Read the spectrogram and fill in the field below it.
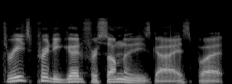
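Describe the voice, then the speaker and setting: A man from Ontario co-hosting a podcast, asking halting questions with lots of fillers. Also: fairly low pitch, sing-song, a bit bright, no room sound. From Hamilton, Ontario. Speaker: podcast co-host. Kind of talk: casual interview.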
